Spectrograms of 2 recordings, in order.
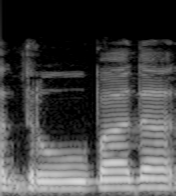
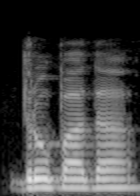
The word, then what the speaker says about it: द्रुपद: और आगे आपने बोला था द्रुपद, द्रुपद, बड़ा ऊ बना दिया था, बड़ा ऊ नहीं करेंगे, छोटा ऊ बोलेंगे, द्रुपद।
